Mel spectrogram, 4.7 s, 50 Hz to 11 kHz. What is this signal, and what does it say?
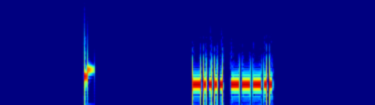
Morse code, heard as a keyed tone, about 36 wpm, 700 Hz. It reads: 68
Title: Numbers - 2-Digit 35wpm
